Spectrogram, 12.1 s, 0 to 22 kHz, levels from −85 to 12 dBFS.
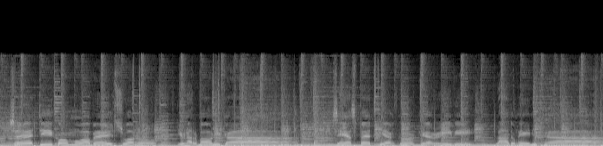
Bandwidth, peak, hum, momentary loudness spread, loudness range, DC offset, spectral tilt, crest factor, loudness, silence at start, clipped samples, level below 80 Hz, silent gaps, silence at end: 14 kHz; -4 dBFS; none; 3 LU; 1 LU; under 0.1%; -5.5 dB/octave; 14 dB; -17 LUFS; 0 s; under 0.1%; -26 dBFS; none; 0 s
